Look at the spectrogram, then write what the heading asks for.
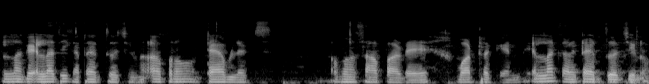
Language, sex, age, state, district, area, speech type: Tamil, male, 18-30, Tamil Nadu, Kallakurichi, rural, spontaneous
